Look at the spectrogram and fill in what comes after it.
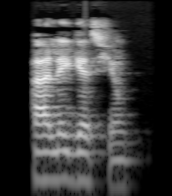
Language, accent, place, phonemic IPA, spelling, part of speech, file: French, France, Lyon, /a.le.ɡa.sjɔ̃/, allégation, noun, LL-Q150 (fra)-allégation.wav
- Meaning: allegation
